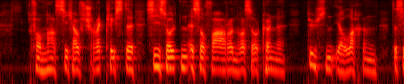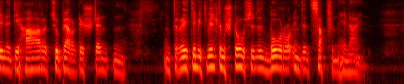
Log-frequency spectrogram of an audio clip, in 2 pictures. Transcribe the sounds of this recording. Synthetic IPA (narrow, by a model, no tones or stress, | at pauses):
fɛɐmaːsːɪçaʊfsʃʁ̥ɛkʰlɪçstə | z̥iːzɔltn̩ɛsɛɐfaːʁənvaseːɐkʰœnə | b̥yːsn̩iːɐlaχən | d̥asiːnəndiːhaːʁət͡subɛʁɡəʃtɛndn̩ | ʊnt̚dʁeːtəmɪtv̥ɪldəmʃtoːsədeːnboːʁɐɪndeːnt͡sapfn̩hɪnaɪn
